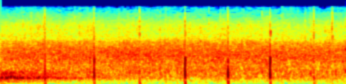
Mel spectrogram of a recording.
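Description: A church congregation applauds in a steady wash of clapping, with a few sharper individual claps standing out at intervals, moderately quiet in a large room.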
